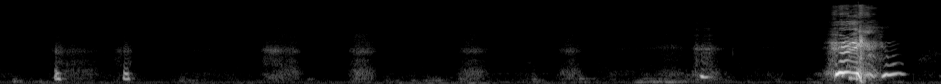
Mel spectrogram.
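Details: Allergy sneezing: small suppressed catching breaths in repeated build-ups while trying unsuccessfully to hold back, then one loud, forceful, unstifled sneeze.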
